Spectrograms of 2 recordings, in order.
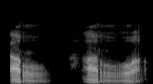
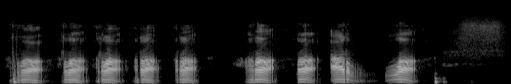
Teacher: bedanya ro itu agak melipat karena punggung lidahnya kena.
